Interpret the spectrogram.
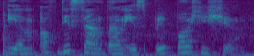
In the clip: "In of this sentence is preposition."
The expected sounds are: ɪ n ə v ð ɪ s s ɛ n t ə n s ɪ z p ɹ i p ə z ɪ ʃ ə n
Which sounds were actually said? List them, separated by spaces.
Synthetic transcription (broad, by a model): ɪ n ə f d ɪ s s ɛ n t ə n ɪ s p ɹ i p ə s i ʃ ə n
